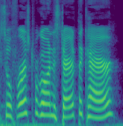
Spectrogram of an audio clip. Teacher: every word in relation to driving has that hard R sound that people from the East Coast really punch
